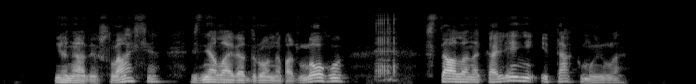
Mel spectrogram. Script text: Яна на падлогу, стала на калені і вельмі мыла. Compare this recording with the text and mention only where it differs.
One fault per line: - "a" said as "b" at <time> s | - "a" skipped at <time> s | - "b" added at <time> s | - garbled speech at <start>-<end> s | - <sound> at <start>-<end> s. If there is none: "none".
- "адышлася зняла вядро" added at 0.8 s
- squeak at 3.7-4.0 s
- "вельмі" said as "так" at 5.6 s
